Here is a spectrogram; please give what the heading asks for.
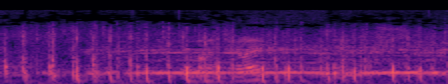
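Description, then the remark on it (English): A horse's hooves clip-clop uphill at night in a quick, steady rhythm of hollow, woody knocks, with a sustained low tone running underneath throughout. “Come on, horse. Up that hill. Come on, boy. Steady now.”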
